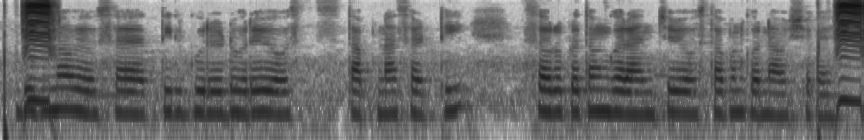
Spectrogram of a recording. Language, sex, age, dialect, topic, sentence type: Marathi, male, 25-30, Varhadi, agriculture, statement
